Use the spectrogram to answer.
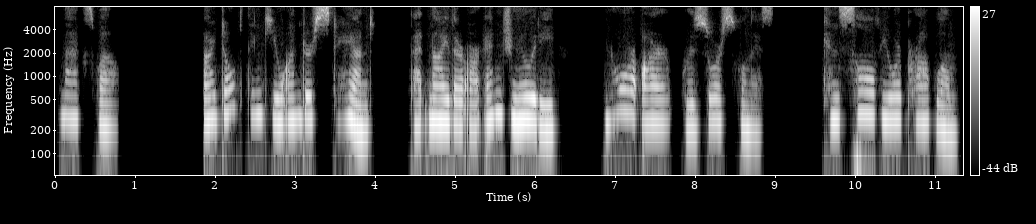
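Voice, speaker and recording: A woman's voice: high voice, takes it slowly, darkish tone, voice pushed up. A woman voicing a poised, scheming wife who speaks in a lilting, formal and cool manner. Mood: grave. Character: poised scheming wife and sister, grave and composed.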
